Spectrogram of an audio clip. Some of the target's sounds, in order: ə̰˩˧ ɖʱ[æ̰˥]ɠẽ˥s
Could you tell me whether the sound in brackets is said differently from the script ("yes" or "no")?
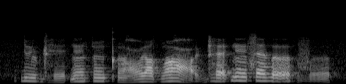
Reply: yes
